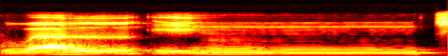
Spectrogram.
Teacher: dua harakat Wal Injil alif lam Qariah ditandai lamnya dibaca sukun nun sukun bertemu dengan huruf Jim bacaan ikhfa dibaca samar-samar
